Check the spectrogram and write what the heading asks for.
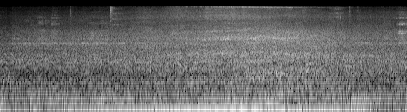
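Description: Street traffic: a vehicle's engine hum, low and steady in pitch, swelling to its loudest a few seconds in and then easing off as it passes.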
